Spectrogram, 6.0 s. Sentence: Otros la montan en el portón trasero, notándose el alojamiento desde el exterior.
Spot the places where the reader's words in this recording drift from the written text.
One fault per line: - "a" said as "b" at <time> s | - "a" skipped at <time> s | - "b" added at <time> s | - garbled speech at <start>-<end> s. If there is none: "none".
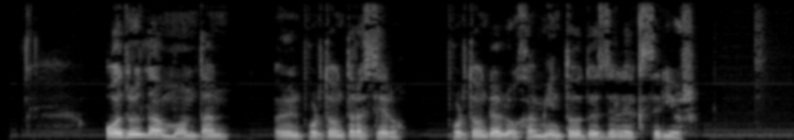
- "notándose" said as "portón" at 3.3 s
